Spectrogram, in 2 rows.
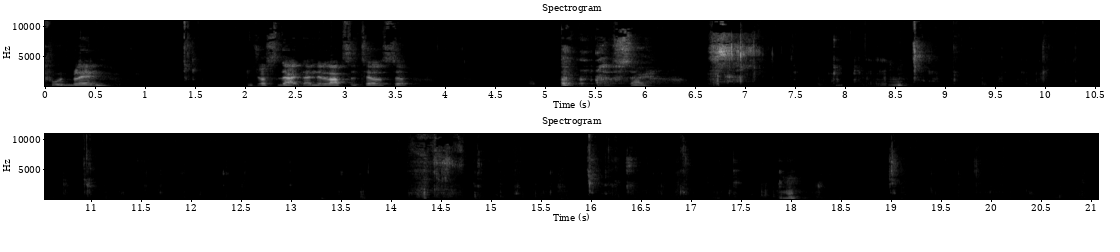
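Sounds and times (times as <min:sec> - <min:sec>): chewing with wet mouth clicks: 0:01.3 - 0:01.6, 0:06.8 - 0:21.0.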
